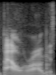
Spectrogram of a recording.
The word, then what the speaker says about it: Balrog: The Balrog is popping out now, and its name is Coral Mayhem.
